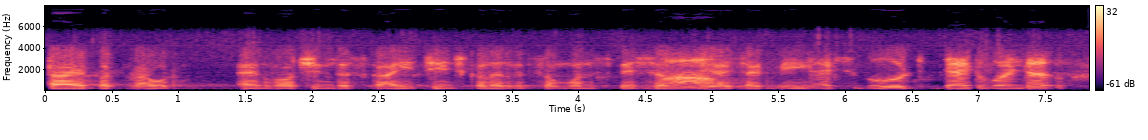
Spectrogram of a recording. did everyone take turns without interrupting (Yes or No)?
No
